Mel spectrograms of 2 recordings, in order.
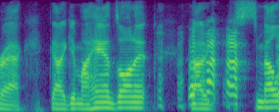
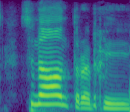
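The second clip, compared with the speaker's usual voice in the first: terrible put-on British accent. Discussing a word, one speaker says it in a put-on british accent. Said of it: "say it when you're with a British accent".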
